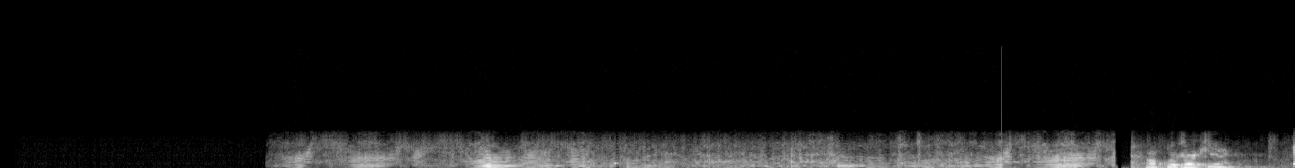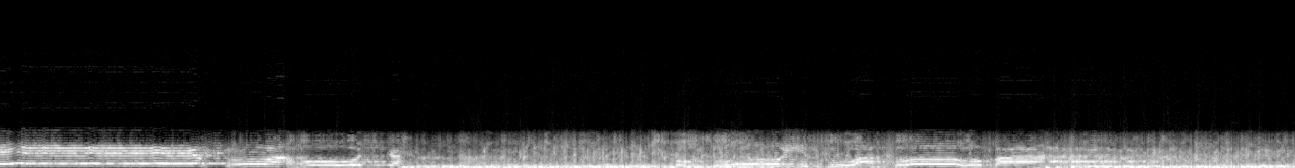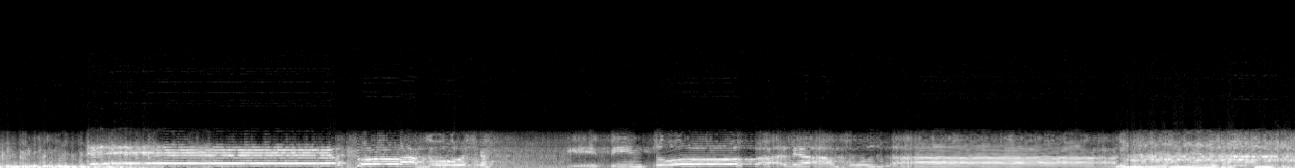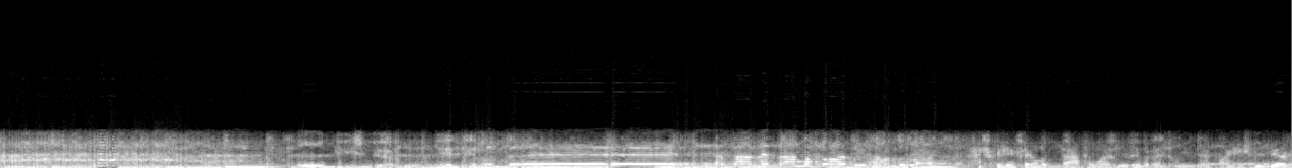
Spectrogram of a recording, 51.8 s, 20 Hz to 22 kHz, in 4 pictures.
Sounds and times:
Bee, wasp, etc.: 2.7s - 11.2s
Fly, housefly: 2.7s - 11.2s.

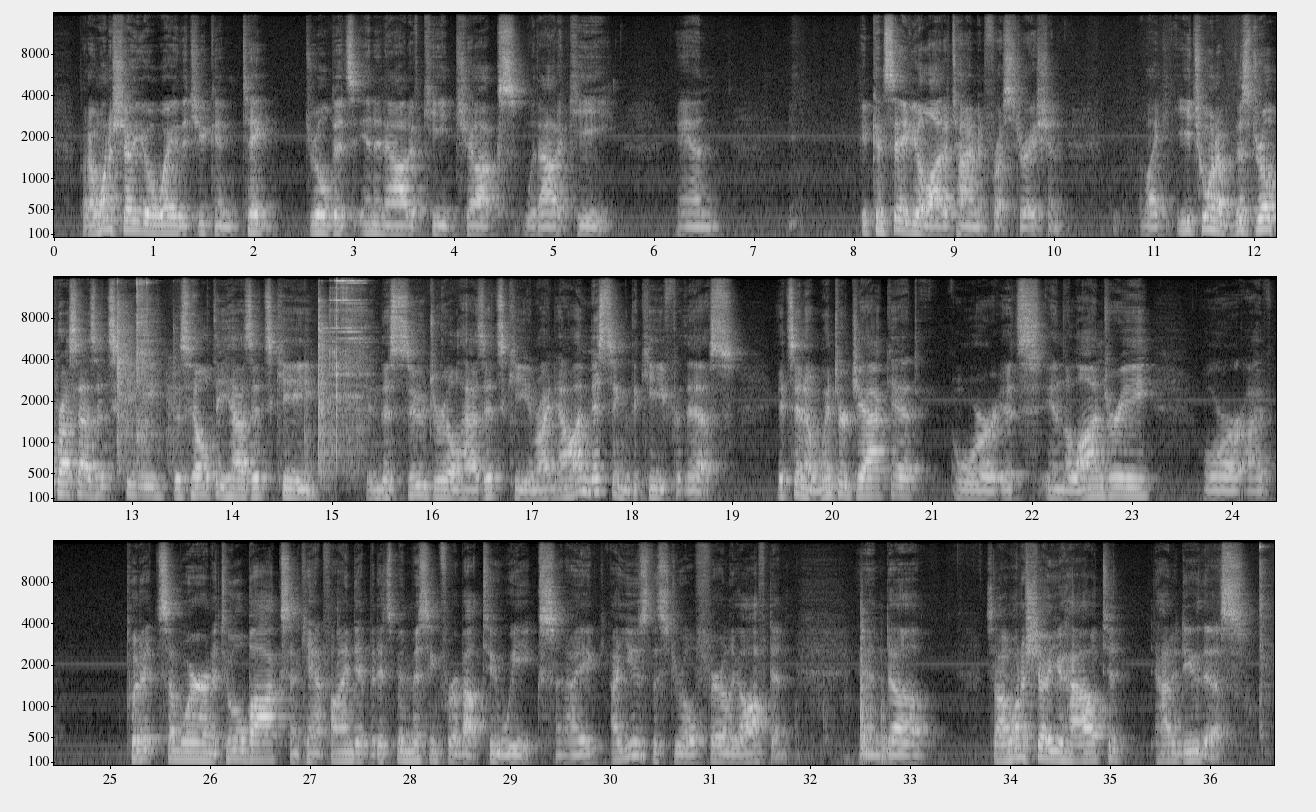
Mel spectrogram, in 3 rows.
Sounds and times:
Speech: 0.3s - 5.6s, 6.2s - 6.7s, 8.0s - 10.2s, 10.8s - 24.5s, 25.2s - 31.8s, 32.5s - 36.5s.

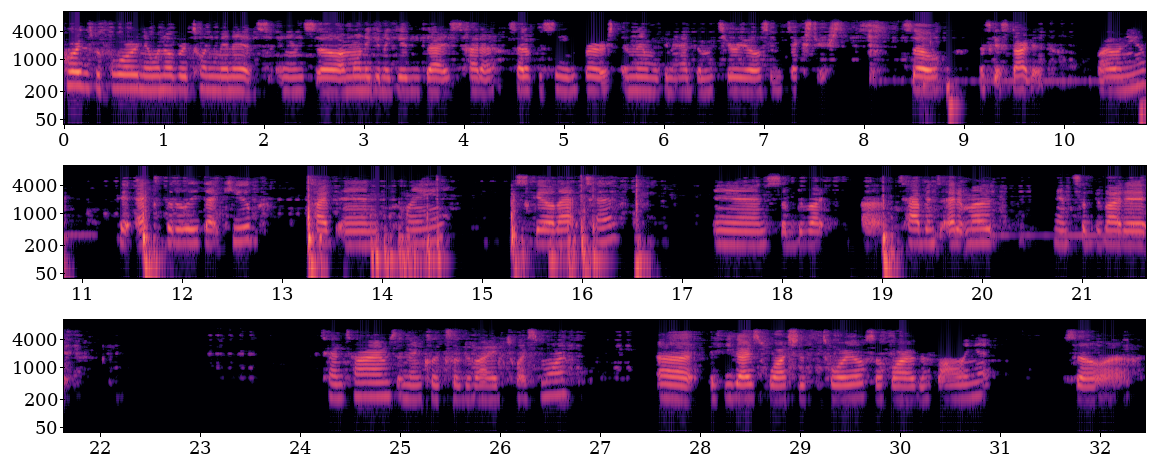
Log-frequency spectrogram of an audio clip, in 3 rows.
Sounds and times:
Speech: 0.0s - 14.6s, 15.3s - 16.5s, 17.3s - 20.2s, 20.8s - 21.8s, 24.2s - 26.7s, 27.6s - 30.9s, 31.7s - 32.4s.

